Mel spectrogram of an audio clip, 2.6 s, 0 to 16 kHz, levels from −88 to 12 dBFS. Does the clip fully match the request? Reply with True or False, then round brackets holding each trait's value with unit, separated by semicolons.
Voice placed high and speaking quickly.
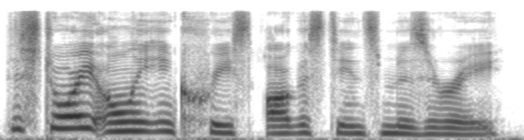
False (210 Hz; 135 wpm)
